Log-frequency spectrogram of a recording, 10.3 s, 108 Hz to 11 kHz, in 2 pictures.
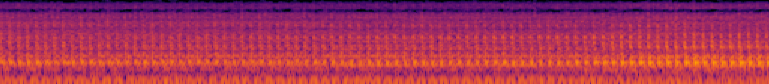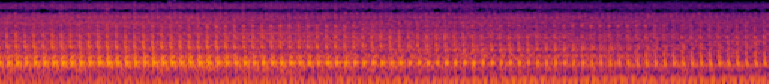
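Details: VW Golf Mk7 GTI at idle with the A/C on: a light, even tick about three times a second over the engine hum. It appears with the A/C running; the cause is not pinned down.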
